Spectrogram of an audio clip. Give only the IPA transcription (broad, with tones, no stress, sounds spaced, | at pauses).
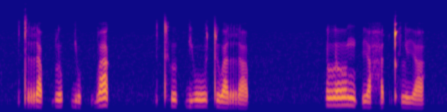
t r a˦˥ p̚ l u˥˩ k̚ j u˨˩ k̚ b a˥˩ k̚ | tʰ ɯ˥˩ k̚ j uː˥˩ t u˧ a̯ r a˨˩ p̚ | l ɤː˥˩ ŋ ʔ i˧ a̯ h a˦˥ t̚ pʰ l i˧ a̯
